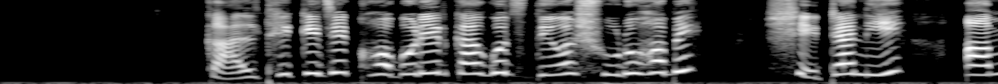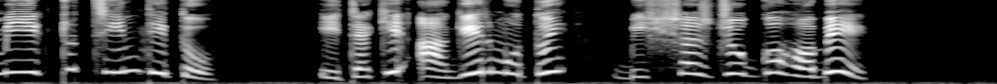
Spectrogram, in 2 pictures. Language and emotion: Bengali, fearful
